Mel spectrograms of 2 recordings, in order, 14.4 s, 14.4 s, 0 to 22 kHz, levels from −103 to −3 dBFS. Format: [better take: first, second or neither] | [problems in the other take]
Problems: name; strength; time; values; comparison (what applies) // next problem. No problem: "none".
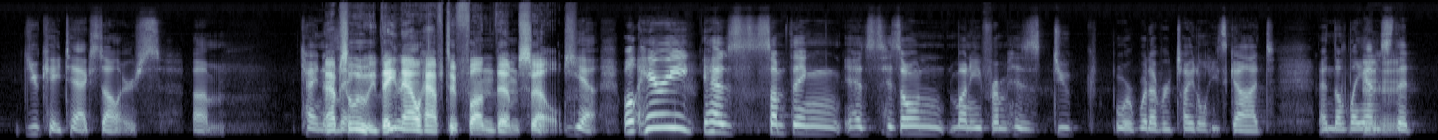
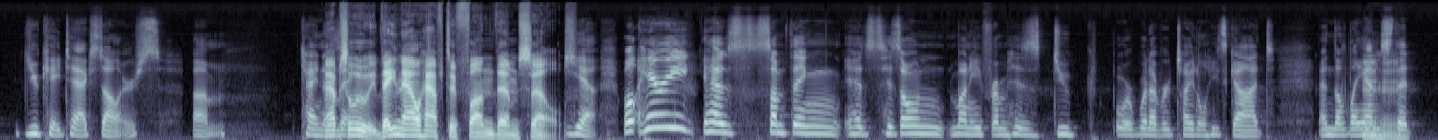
second | thin; somewhat; fading below 300 Hz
